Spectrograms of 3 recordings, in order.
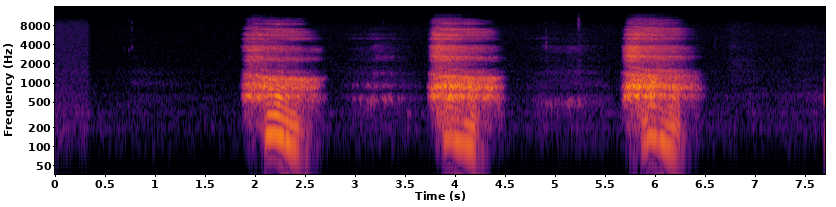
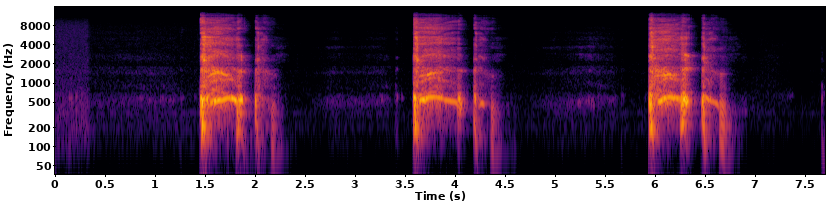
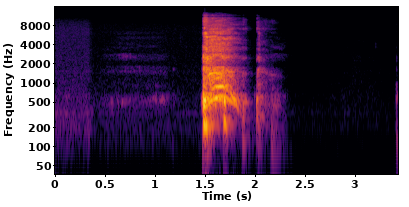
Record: {"exhalation_length": "7.7 s", "exhalation_amplitude": 6878, "exhalation_signal_mean_std_ratio": 0.43, "three_cough_length": "7.7 s", "three_cough_amplitude": 17123, "three_cough_signal_mean_std_ratio": 0.35, "cough_length": "3.4 s", "cough_amplitude": 25390, "cough_signal_mean_std_ratio": 0.25, "survey_phase": "beta (2021-08-13 to 2022-03-07)", "age": "45-64", "gender": "Male", "wearing_mask": "No", "symptom_none": true, "smoker_status": "Never smoked", "respiratory_condition_asthma": false, "respiratory_condition_other": false, "recruitment_source": "REACT", "submission_delay": "3 days", "covid_test_result": "Negative", "covid_test_method": "RT-qPCR", "influenza_a_test_result": "Negative", "influenza_b_test_result": "Negative"}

